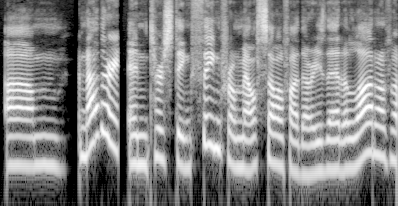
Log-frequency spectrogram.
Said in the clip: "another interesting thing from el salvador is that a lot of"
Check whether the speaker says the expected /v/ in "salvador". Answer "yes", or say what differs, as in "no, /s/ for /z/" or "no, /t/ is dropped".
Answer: no, /f/ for /v/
